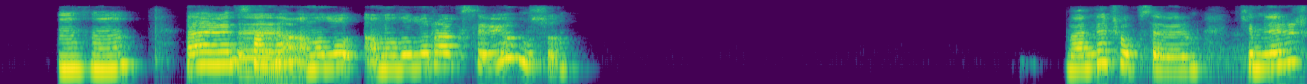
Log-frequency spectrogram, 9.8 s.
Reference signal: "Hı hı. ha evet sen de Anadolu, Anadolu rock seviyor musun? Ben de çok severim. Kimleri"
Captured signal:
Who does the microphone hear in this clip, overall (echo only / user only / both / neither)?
both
